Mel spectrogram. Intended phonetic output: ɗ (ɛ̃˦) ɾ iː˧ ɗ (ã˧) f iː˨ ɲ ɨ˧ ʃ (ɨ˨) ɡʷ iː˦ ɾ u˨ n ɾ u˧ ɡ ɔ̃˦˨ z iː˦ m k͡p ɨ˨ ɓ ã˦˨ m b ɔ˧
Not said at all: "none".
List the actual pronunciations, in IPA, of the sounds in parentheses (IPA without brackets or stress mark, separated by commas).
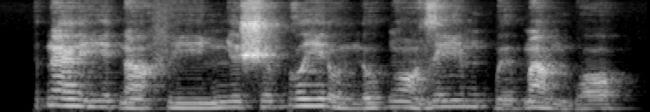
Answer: ɛ̃˦, ã˨, ɨ˧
